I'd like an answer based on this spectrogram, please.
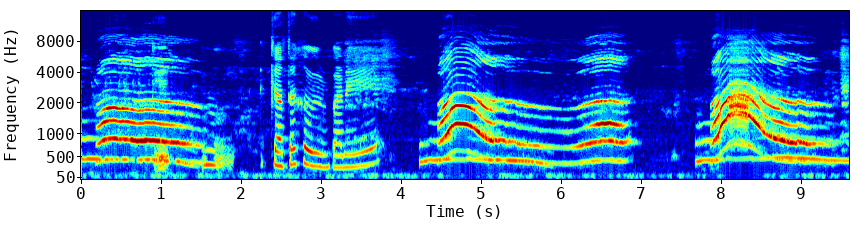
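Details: Fighting cats give long, quavering wails with a brief broken, stuttering burst early on, then two further drawn-out yowls rising and falling in pitch.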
